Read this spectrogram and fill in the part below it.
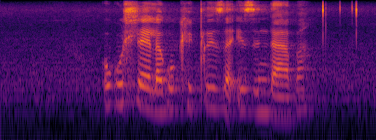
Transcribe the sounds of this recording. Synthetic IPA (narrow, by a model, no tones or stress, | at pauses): uk̬uɬɛlak̬ukʰiǃizaʔizindʱaːɓa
